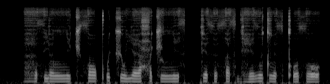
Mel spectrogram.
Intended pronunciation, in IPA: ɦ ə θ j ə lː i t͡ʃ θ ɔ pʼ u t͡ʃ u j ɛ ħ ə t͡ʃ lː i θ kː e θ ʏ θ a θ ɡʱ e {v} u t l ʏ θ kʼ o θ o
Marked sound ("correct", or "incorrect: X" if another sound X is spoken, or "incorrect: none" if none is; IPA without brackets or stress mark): incorrect: ð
